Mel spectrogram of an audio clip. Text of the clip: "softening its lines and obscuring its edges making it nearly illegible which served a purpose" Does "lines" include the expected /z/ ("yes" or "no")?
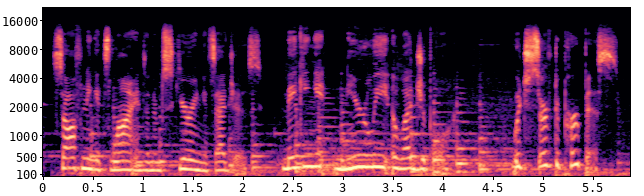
yes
